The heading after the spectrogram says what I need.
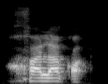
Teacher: Kemudian kalimah yang terakhir kita sukunkan saja, khalaqa, kita sukunkan qaf itu dengan bacaan qalqalah kubra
